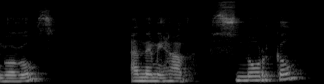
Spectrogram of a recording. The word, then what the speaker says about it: snorkel: and then we have snorkel snorkel which is a snorkel just same same spelling different pronunciation and then which is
